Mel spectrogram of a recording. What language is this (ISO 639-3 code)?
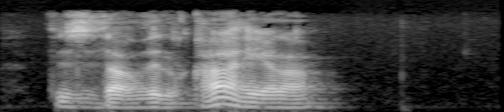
kab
